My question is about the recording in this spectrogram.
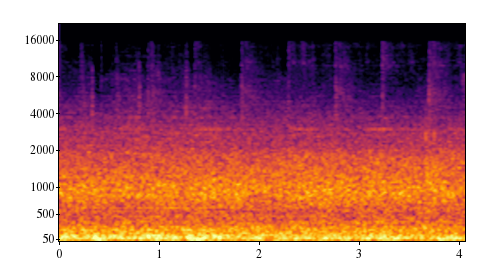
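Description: Steady low rumble with a hiss over it, unbroken: a crane's engine running as it hoists a load.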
